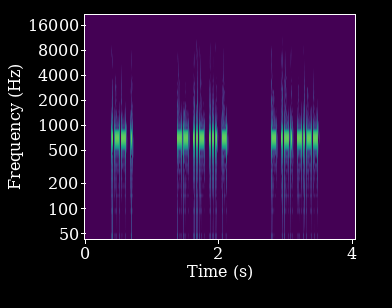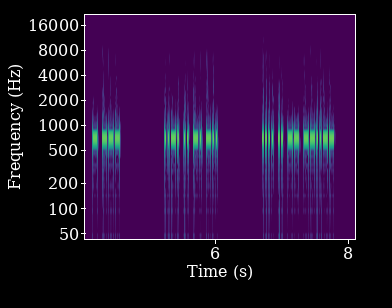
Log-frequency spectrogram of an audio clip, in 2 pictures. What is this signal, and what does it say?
Morse code, heard as a keyed tone, about 50 wpm, 700 Hz. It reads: WE MUST TRY TO FIND HIM,
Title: 4x Word-Spacing - Sentences from Top 400 Words - 50wpm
